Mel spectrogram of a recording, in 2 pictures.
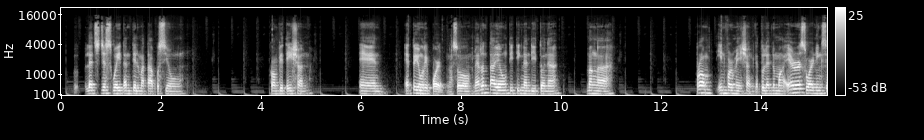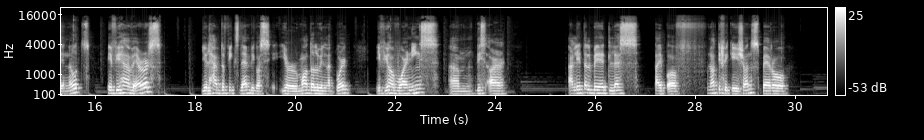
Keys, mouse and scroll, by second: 3.3 click, 4.2-6.1 drag, 6.9 click, 8.5 ctrl+click, 13.1 click, 14.0-15.5 drag, 17.2 ctrl+shift+click, 21.3 ctrl+shift+click, 30.0 ctrl+shift+click.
